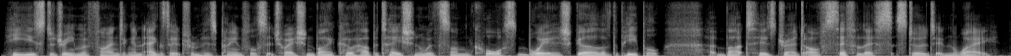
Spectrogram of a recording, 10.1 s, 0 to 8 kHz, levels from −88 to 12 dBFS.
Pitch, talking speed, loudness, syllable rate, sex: 110 Hz, 185 wpm, -19 LUFS, 4.7 syllables/s, male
